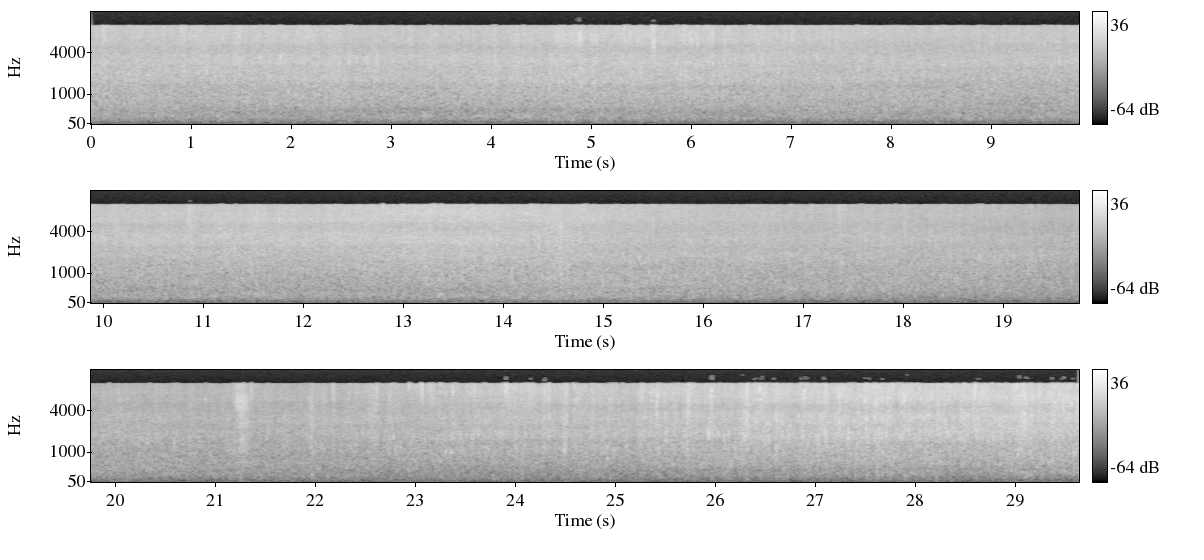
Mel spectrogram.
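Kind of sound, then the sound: nature, creek babbling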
